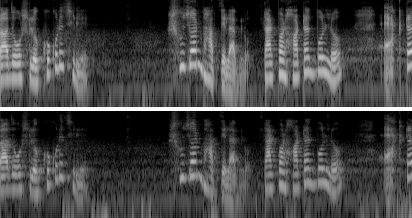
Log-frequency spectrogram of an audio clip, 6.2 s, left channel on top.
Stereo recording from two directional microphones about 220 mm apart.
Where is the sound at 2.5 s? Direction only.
50° left (ahead or behind).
